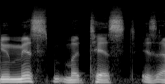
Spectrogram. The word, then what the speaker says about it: numismatist: You are an affirmed numismatist.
